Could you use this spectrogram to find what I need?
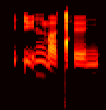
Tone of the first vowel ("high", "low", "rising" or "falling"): high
